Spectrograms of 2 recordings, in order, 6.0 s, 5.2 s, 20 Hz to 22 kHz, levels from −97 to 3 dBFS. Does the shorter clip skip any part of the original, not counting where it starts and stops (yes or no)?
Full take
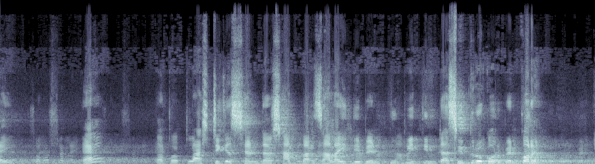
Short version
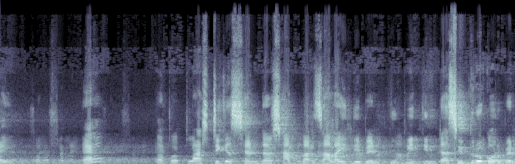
no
